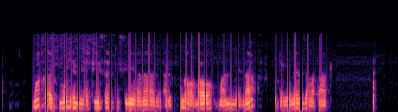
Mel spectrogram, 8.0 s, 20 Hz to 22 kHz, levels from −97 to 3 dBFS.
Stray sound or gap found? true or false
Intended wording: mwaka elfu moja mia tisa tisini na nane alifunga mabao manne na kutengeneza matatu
false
